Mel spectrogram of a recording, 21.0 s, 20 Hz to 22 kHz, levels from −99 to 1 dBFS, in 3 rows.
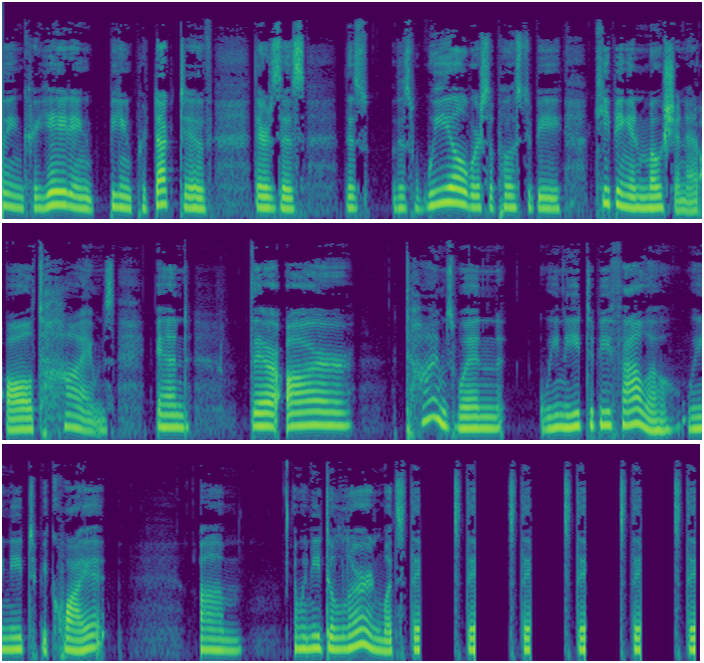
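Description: At 18.17 s, right after "need to learn what's", the speech falls into a stutter with silent gaps. A 203 ms fragment repeats every 551 ms with 348 ms of digital silence between, likely a stalled stream replaying its last buffer. This continues to the end. The waveform shows identical blocks separated by flat, near-silent stretches.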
